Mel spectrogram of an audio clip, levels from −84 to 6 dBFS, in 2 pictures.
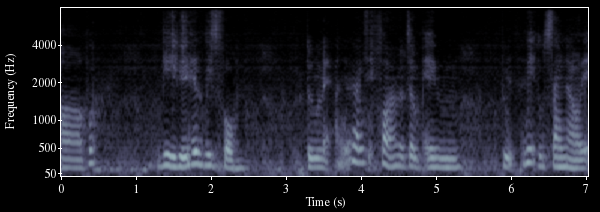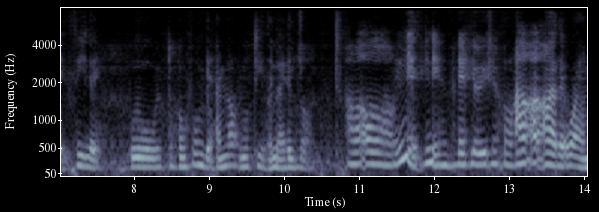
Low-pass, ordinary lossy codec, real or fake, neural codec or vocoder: none; none; fake; codec, 16 kHz, 0.5 kbps, FreqCodec, larger model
